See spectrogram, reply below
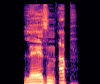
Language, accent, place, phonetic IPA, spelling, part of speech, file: German, Germany, Berlin, [ˌlɛːzn̩ ˈap], läsen ab, verb, De-läsen ab.ogg
- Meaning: first/third-person plural subjunctive II of ablesen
